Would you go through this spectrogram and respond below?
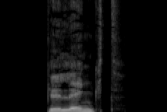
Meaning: past participle of lenken
- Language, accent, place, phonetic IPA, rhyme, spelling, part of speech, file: German, Germany, Berlin, [ɡəˈlɛŋkt], -ɛŋkt, gelenkt, verb, De-gelenkt.ogg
